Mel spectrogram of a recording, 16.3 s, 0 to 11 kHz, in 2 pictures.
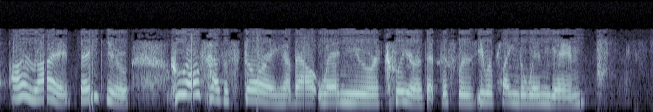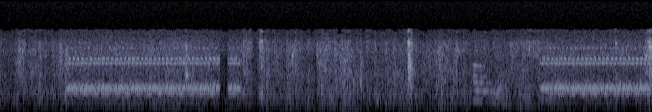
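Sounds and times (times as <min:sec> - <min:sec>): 
speech: 0:00.1 - 0:07.4
telephone ringing with an electronic trill: 0:09.0 - 0:11.3, 0:14.9 - 0:16.3.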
